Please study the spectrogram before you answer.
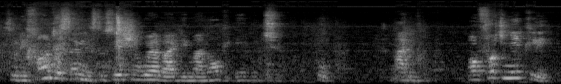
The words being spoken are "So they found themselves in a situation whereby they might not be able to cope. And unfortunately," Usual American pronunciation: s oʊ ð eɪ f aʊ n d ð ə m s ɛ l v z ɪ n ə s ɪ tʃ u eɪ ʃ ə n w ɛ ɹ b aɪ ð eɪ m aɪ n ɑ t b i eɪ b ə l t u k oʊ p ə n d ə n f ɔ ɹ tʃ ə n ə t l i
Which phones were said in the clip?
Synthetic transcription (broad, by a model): s oʊ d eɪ f aʊ n d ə s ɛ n ə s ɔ s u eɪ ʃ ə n w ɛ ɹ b aɪ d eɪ m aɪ n ɑ t b i eɪ b ə l t u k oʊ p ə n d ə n f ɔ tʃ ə n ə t l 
